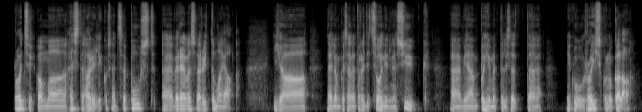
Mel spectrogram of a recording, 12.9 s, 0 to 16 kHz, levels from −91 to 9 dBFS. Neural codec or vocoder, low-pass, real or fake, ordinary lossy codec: vocoder, 44.1 kHz, 128 mel bands, Pupu-Vocoder; 14.4 kHz; fake; none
